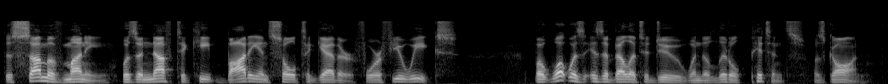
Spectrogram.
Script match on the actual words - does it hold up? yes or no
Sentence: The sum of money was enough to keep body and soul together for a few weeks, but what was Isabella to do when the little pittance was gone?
yes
